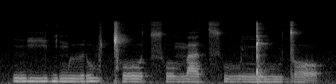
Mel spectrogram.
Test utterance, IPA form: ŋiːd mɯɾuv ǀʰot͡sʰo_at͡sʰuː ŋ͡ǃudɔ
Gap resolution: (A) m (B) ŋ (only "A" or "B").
A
